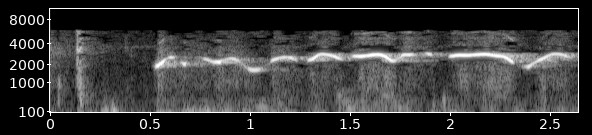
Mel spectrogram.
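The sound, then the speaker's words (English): A person whistles in imitation of a shepherd calling sheep: one long, high, continuous whistle that wavers and dips in pitch, sounding loud and alone after a brief soft noise at the start. “the shepherd goes along and he whistles and he calls and all those sheep come running.”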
